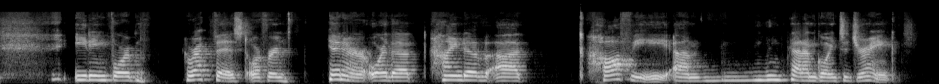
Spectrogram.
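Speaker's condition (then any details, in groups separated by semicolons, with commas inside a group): Stuttering; lifelong stuttering; pursues public speaking to face fear of talking, still stutters, feels vulnerable on podcasts; long-standing fear of talking, past avoidance of carrying conversations, stuttering held back career; blocks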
